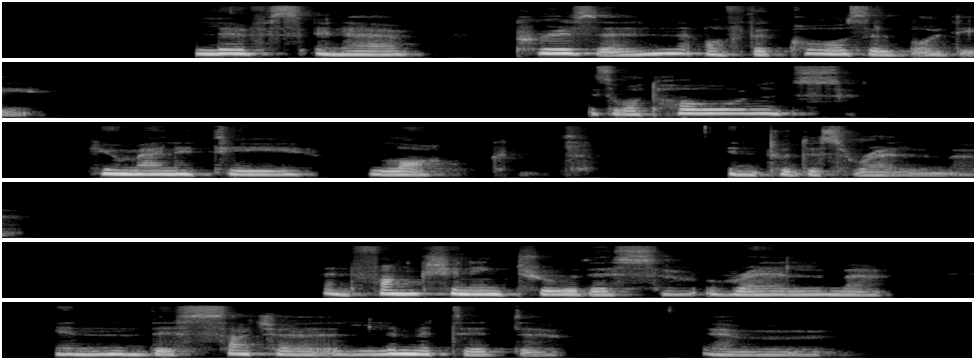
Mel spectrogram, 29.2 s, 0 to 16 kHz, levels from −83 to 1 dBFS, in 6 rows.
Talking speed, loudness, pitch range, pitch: 55 wpm, -27 LUFS, 170-205 Hz, 185 Hz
